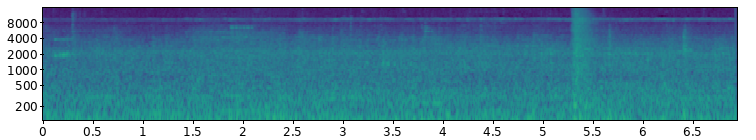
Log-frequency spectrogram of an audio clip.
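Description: Indian Railways express train's blue passenger coaches rolling past at speed: a steady low rumble of wheels on rail, with one sharp click about five seconds in.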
